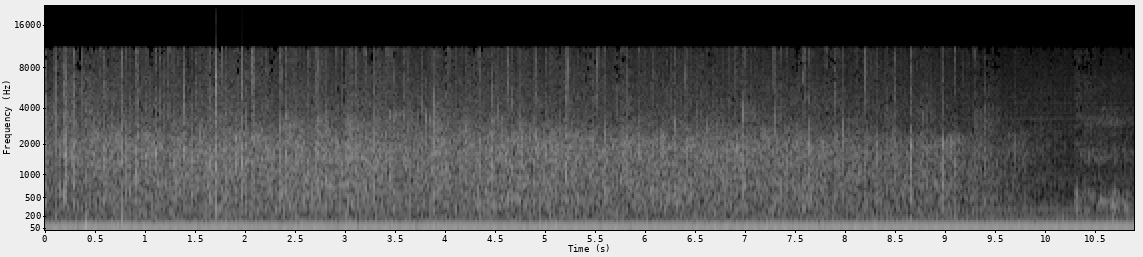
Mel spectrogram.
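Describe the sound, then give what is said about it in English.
Kids in a crowd applaud their teachers, youth advisors and supporters, clapping steadily for about eleven seconds in a dense, even wash of many hands at a constant level, tapering slightly at the end, with a low steady hum underneath. “Youth advisors, anybody that bought Girl Scout cookies, Boy Scout popcorn, stand up and let's have the kids give them applause too, because you've been a big part of this.”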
